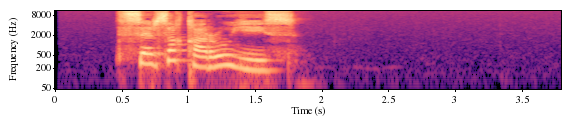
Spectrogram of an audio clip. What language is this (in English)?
Kabyle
